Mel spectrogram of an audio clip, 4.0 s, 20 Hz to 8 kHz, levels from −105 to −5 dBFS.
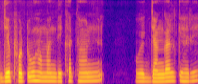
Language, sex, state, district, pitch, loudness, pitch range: Chhattisgarhi, male, Chhattisgarh, Rajnandgaon, 145 Hz, -20 LUFS, 135-145 Hz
